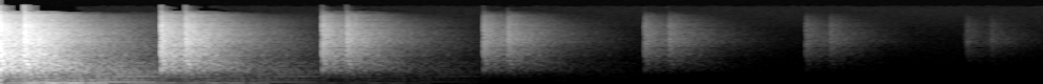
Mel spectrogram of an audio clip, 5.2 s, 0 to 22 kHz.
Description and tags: marblealcovesuper50scanyon
Impulse responses recorded while walking around downtown with a cap gun, a few party poppers, and the DS-40. Most have a clean (raw) version and a noise reduced version. Some have different edit versions.
convolution, impulse, ir, response, reverb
